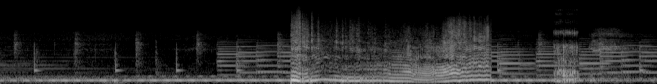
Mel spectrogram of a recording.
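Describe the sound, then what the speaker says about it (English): A car engine in limp mode, floored with the brake on, holds a steady droning idle-like tone, then surges and sags in pitch for a couple of seconds before settling back. "I'm flooring it right now. with the brake on, or with the e-brake on."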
